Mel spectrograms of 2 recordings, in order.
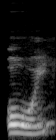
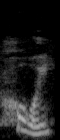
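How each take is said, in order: First: The H sound is silent. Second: The H sound is pronounced. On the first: The speaker calls it right. "H is silent" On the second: The speaker calls it wrong. "Don't say hoy"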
